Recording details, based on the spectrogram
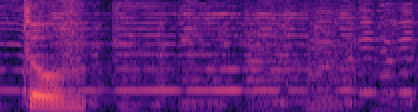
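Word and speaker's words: טוב: This is an example where the letter vav is pronounced as the vowel O.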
